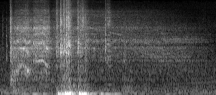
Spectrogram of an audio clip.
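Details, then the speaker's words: Dodge Dakota regular cab after used transmission install, clutch in, it had given a clicking instead of cranking earlier; brief crank, a couple of catches, then it dies within a second. Cause found: out of gas. "Clutch in. Oh shit, it's dying right away. I wonder what that means."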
